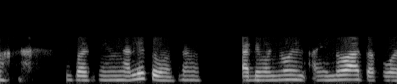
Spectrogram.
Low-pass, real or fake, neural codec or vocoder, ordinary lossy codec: 3.6 kHz; real; none; Opus, 64 kbps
